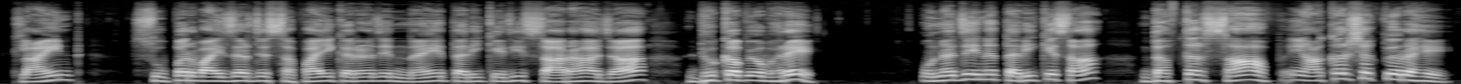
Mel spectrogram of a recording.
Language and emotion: Sindhi, happy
